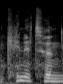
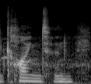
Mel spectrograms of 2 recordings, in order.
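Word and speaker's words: Kineton: Now there's a difference on the pronunciation, Kinnerton, Kyneton, Kinton, however you want to pronounce it.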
